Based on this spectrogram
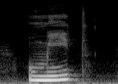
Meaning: to wash
- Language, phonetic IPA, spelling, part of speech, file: Czech, [ˈumiːt], umýt, verb, Cs-umýt.ogg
